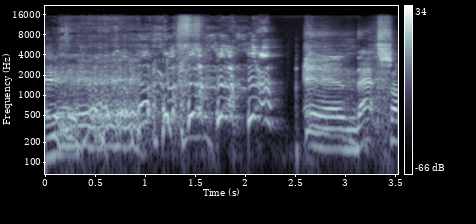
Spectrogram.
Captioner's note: laughing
